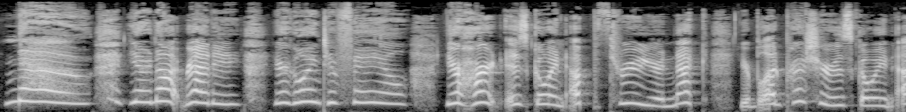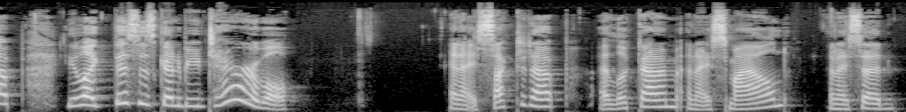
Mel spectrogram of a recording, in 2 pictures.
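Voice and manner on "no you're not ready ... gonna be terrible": much higher, louder panicked inner voice; inner scream. Retold or imitated. Her fears screaming at her before the interview, loud panic. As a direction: shout down your own nerves. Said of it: "everything inside of me was screaming".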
